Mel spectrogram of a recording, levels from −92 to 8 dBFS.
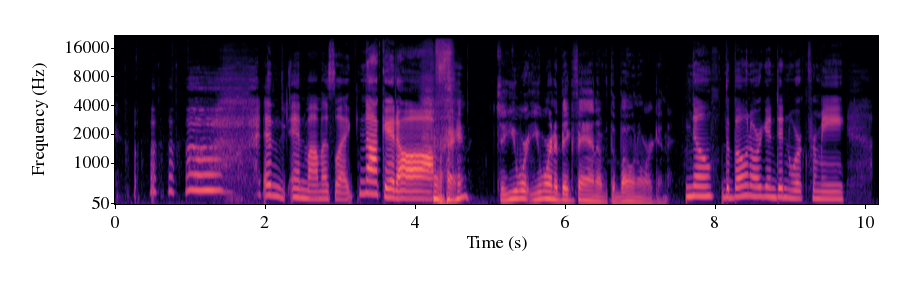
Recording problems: none

